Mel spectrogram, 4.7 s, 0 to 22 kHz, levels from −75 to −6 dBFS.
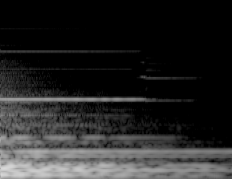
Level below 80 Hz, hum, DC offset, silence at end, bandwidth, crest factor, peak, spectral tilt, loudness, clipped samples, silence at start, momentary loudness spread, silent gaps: -40 dBFS; none; under 0.1%; 0 s; 12 kHz; 14 dB; -8 dBFS; -8.5 dB/octave; -24 LUFS; under 0.1%; 0 s; 17 LU; none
